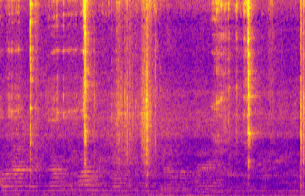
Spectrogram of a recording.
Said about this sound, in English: that fabric scissors doesn't work on this fabric as well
